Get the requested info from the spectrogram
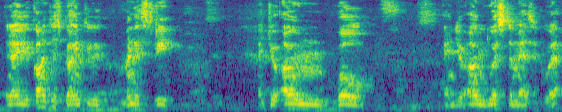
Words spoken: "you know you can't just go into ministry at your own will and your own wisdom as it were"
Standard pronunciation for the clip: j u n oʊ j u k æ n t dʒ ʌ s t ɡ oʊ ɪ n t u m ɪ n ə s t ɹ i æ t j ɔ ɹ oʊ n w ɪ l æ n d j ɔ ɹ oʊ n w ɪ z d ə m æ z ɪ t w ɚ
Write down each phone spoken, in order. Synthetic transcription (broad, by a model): j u n oʊ j u k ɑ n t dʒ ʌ s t ɡ oʊ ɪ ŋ t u m ɪ n ə s t ɹ i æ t j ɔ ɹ oʊ n w ɪ l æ n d j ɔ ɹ oʊ n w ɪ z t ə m æ z ɪ t w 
